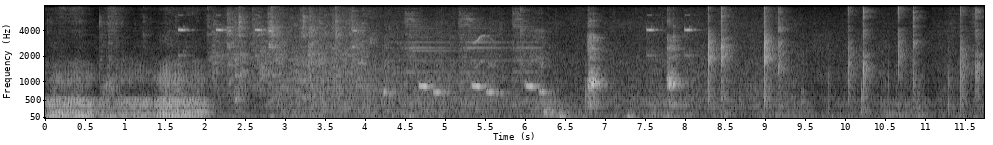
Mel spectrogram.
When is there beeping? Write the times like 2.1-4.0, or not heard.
1.6-2.7, 7.5-8.1.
